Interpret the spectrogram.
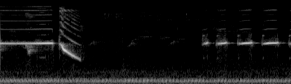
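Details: Common iora lure song, used to make silent ioras sing: one long high whistle with a falling slur, followed by a string of short evenly pitched whistled notes over a soft low hum.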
